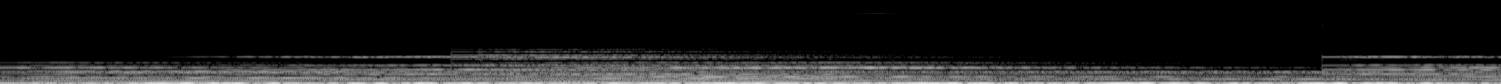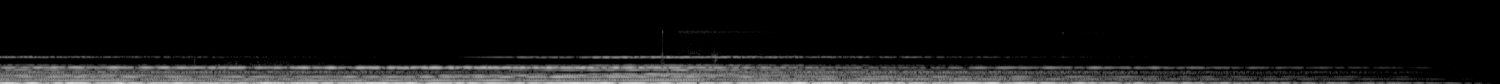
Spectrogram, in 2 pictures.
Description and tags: THE REAL VIRUS 06 - BELL DRONE - E1
Drone bell sound. Ambient landscape. All done on my Virus TI. Sequencing done within Cubase 5, audio editing within Wavelab 6.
